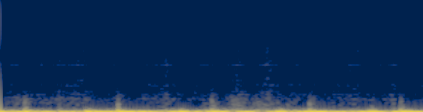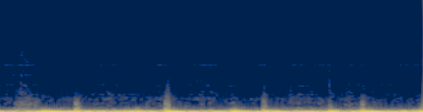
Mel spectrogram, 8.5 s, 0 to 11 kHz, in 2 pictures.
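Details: Soft, regular low thumps at about 65 beats a minute over a steady low hum, recorded through a binaural microphone in a recording described as having poor sound quality: normal heart sounds.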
